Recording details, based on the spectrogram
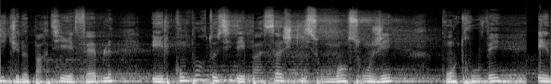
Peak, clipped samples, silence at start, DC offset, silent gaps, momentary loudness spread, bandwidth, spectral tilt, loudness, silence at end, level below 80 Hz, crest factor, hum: -2 dBFS; under 0.1%; 0 s; under 0.1%; none; 5 LU; 14.5 kHz; -5.5 dB/octave; -15 LUFS; 0 s; -28 dBFS; 10 dB; none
